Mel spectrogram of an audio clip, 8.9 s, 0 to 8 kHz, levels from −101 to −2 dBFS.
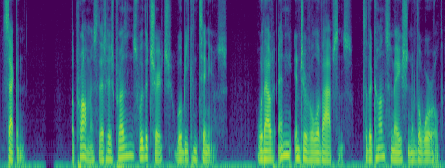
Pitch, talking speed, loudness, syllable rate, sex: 105 Hz, 150 wpm, -20 LUFS, 5.8 syllables/s, male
